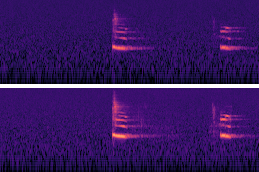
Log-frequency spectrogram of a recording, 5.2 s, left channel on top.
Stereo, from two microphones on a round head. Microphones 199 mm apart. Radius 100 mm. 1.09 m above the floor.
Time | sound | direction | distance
2.2 | a cat meowing | 40° right (ahead or behind) | 0.6 m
